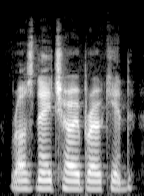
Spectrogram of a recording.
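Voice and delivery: ordinary delivery, nothing marked

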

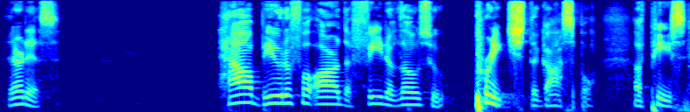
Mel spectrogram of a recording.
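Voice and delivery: soft, reverent scripture reading. Acted. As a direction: read the verse softly, like a treasure. Reads scripture softly.

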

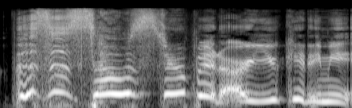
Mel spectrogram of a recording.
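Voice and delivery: high, loud mock outrage at a lame monster; exasperated complaint. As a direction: throw up your hands in disbelief. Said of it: "I'm like".

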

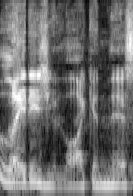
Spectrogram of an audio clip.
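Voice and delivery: slow, lightly put-on Cockney accent; a playful Cockney accent offered as a joke. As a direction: chat up the ladies in a mock Cockney accent. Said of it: "I can talk in a Cockney one".

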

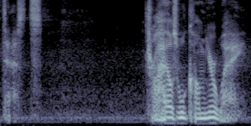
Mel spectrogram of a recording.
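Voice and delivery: low, soft, unhurried counsel; hushed, solemn reassurance; tender warning. Retold or imitated. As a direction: speak gently as a teacher to struggling followers. Jesus gently warning the weak disciples.

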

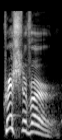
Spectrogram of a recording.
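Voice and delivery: high shepherd's call; shepherd calling sheep. Acted. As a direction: holler the name out to the flock. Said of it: "the shepherd comes to the sheepfold and says".

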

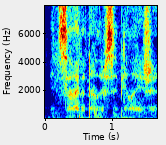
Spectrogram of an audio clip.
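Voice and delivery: breathless unvoiced hush, eerie aside; whisper. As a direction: whisper it like a secret twist. Trailing spooky aside.

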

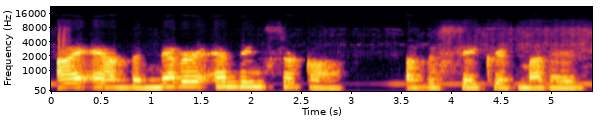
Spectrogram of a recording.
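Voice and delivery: calm mantra fading down; reciting mantra. Acted. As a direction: recite it like a prayer.

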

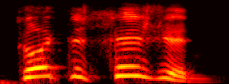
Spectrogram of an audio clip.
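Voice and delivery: punched-up, high quote of an all-caps message; written in all caps. Retold or imitated. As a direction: read it out as if in capital letters. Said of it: "you know, in caps".

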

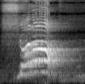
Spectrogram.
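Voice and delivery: loud sharp yell of shut up; shouting. Retold or imitated. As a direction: shout it at full force. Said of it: "the common refrain of the warehouse".

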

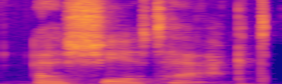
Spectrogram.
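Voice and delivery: ordinary delivery

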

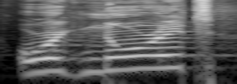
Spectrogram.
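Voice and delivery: ordinary talk

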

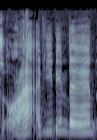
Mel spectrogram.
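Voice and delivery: high-pitched Australian nurse voice; imitated Australian nurse. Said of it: "she was an Australian nurse".

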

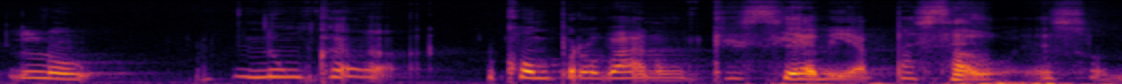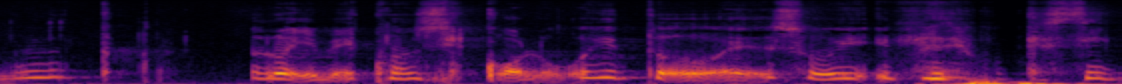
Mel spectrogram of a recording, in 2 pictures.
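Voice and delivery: ordinary talk

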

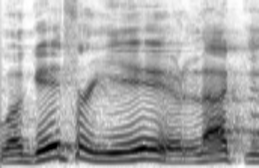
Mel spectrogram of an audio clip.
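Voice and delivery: dropped-down, insincere praise; mock congratulation. Husband icking his wife's wow, mock congratulation. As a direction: exaggerate the grudging drop after her excitement.

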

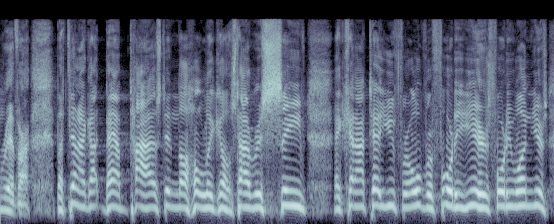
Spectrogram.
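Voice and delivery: loud, driving revival delivery; fervent testimony preaching. Real, not acted. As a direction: press on with mounting fervor. Preaches his testimony at full force.

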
